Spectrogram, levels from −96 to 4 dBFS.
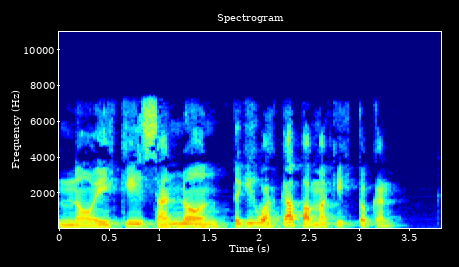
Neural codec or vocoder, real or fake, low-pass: none; real; 7.2 kHz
